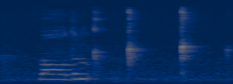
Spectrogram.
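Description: Ticking sound effect for the puppet show: sharp single clicks about half a second apart, two of them in the second half, after a brief hummed voice sound near the start.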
